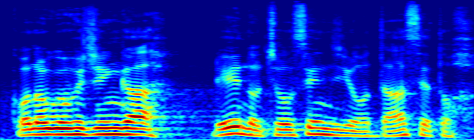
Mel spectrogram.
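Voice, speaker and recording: A man's voice: a little high, brisk, a little mellow, lightly acted. A man playing a stern, officious police officer at a jail in a radio drama. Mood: reluctant. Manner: curt, officious.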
